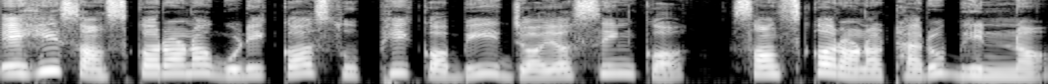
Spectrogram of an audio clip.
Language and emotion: Odia, neutral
